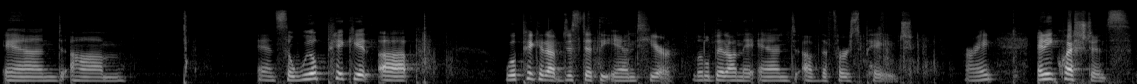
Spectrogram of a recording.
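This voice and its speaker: A woman's voice: lowish voice, a little slow, a little hiss or hum. A woman with a Minnesota accent teaching church history to a class in a chatty, informal way, full of fillers and asides. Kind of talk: classroom lecture. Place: classroom with a live group.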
